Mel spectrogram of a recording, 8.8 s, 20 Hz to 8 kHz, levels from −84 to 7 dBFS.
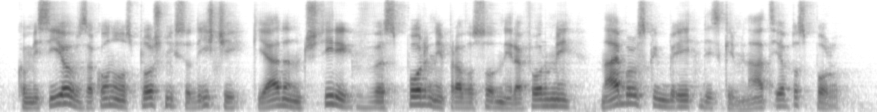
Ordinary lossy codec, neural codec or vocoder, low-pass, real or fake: none; codec, 16 kHz, about 1 kbps, DyCAST, with the encoder's durations; none; fake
